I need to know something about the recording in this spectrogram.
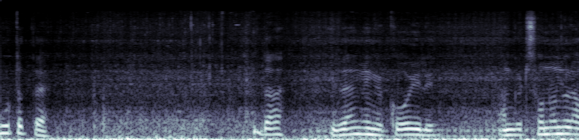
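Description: Motorcycle engine running at riding speed under a steady low wind rumble on the microphone. About two seconds in, a voice hums a wavering tune over it without words.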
